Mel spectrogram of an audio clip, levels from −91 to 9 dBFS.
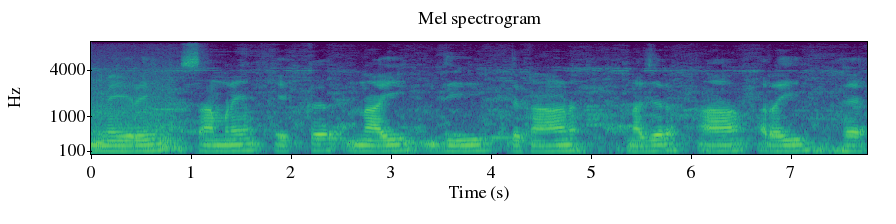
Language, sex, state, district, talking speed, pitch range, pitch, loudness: Punjabi, male, Punjab, Fazilka, 75 wpm, 105-115 Hz, 105 Hz, -19 LUFS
